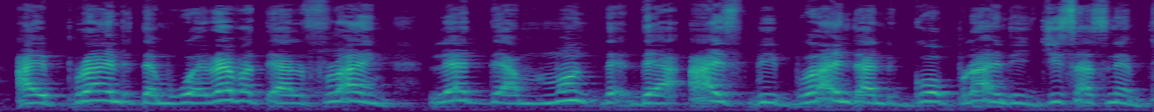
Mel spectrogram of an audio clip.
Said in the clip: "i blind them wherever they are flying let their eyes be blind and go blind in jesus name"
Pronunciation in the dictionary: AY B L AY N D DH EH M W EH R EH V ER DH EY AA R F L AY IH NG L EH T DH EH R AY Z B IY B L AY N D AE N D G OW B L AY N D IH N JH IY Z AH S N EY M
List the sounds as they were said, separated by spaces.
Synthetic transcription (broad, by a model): AY B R AY N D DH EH M W EH R EH V ER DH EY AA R F L AY IH NG L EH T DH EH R AY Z B IY B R AY N D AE N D G OW B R AY N D IH N JH IY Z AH S N EY M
